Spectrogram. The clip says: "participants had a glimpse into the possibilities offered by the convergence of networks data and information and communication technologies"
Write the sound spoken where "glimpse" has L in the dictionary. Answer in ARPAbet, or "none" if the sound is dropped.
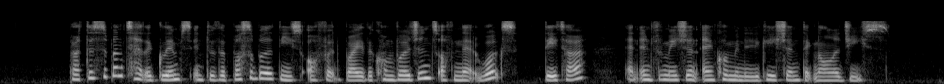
L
